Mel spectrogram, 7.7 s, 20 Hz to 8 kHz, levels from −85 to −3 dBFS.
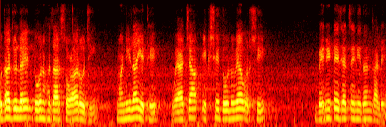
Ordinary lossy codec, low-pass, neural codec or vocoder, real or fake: Opus, 24 kbps; 7.2 kHz; vocoder, 44.1 kHz, 128 mel bands, Pupu-Vocoder; fake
